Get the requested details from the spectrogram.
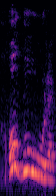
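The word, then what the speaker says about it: ogórek: Вона як о з наголосом пишеться, але це у, тільки як у завжди читається. Вона називається у кресковане і читається як у.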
